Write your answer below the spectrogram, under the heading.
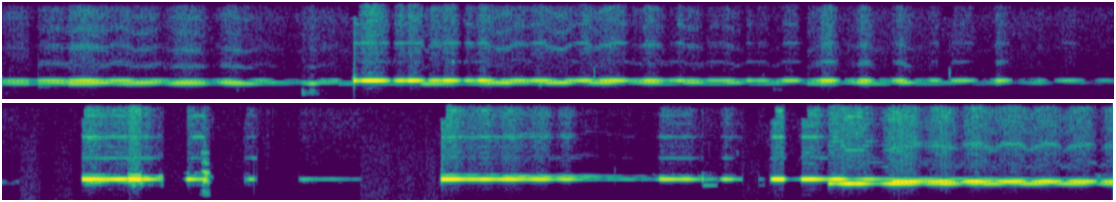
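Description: A quartz crystal harp rings out with long, pure, sustained mid-pitched tones that shift between a few notes, broken by short pauses and soft clinks. No talking.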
